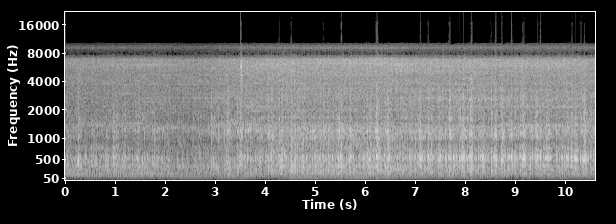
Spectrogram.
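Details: GTP 3800 V6 idling with a nasty, busy metallic rattle, slightly uneven; cause unknown.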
